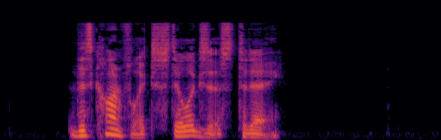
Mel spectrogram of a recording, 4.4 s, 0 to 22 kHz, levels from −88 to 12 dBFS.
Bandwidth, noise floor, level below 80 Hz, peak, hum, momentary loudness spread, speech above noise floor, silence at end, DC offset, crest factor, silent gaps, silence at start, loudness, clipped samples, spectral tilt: 11.5 kHz; -83 dBFS; -58 dBFS; -8 dBFS; none; 9 LU; 56 dB; 1.6 s; under 0.1%; 22 dB; none; 0.7 s; -26 LUFS; under 0.1%; -4 dB/octave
